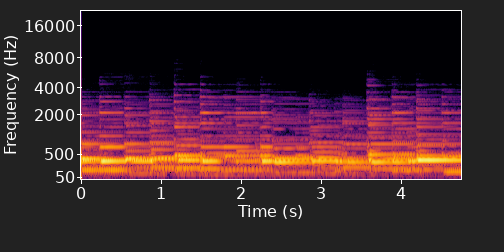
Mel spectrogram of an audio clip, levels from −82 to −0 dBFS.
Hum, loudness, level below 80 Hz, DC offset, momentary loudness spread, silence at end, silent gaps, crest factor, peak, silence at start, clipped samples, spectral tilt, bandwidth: none; -15 LUFS; -54 dBFS; under 0.1%; 8 LU; 0 s; none; 12 dB; -2 dBFS; 0 s; under 0.1%; -11 dB/octave; 4.5 kHz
